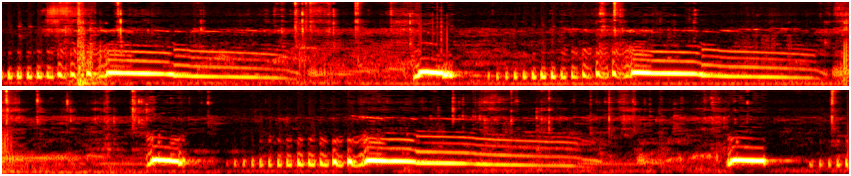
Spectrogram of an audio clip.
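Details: Turtle dove cooing to goad a reluctant rival into calling. A quick pulsed burst leads into a drawn-out descending coo and ends with a sharp, loud accent, repeated steadily three times amid faint background clatter.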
